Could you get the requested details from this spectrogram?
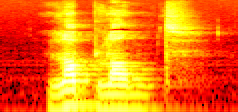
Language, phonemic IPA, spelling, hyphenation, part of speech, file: Dutch, /ˈlɑp.lɑnt/, Lapland, Lap‧land, proper noun, Nl-Lapland.ogg
- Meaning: Lapland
